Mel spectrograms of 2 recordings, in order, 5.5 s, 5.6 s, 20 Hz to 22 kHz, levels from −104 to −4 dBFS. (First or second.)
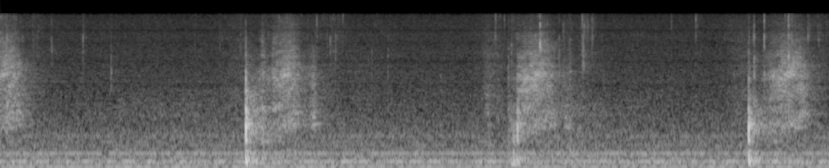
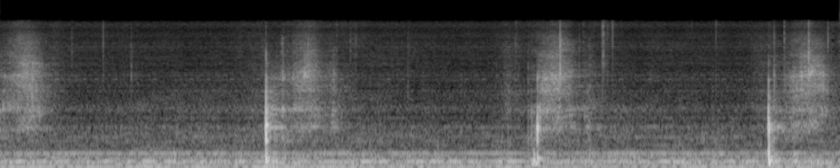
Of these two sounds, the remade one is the second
